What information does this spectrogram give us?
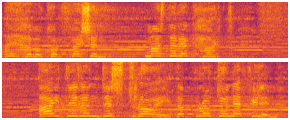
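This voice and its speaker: Really high pitched nervous minion woman, grovelling, video game, big echo. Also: normal speed. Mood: anxious confessing. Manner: deferential, desperate. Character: nervous female sanatorium underling, pleading, servile. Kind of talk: video game cutscene acting. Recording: long echoing hall with music behind.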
